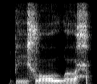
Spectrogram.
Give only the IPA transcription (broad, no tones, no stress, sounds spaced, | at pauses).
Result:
p iː x l ɔː u̯ w ʌː ħ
